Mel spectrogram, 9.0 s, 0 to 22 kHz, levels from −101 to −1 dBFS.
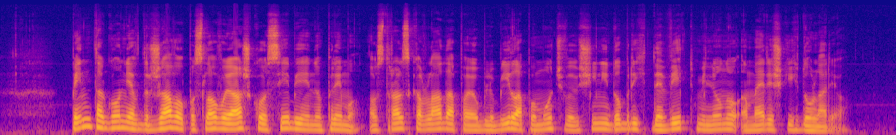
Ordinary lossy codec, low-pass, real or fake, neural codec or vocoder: none; 19.8 kHz; real; none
